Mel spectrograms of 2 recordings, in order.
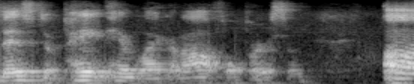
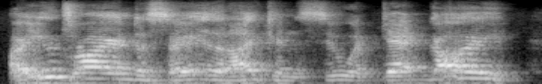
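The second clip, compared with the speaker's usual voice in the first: a lightly voiced, slightly louder gruff wrestler-politician; Jesse Ventura impersonation; 2 semitones higher, 4 dB louder than usual. Host mimics the sued celebrity answering the lawsuit headline, light mock impression. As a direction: play the outraged big guy in a mock rebuttal. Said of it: "That's my best Jesse Ventura impersonation".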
